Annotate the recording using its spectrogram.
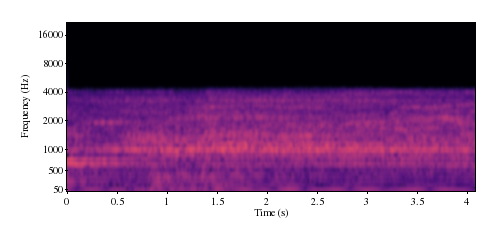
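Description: A live acoustic rock band's sustained final notes die away about half a second in, and a large concert crowd cheers and whoops.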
